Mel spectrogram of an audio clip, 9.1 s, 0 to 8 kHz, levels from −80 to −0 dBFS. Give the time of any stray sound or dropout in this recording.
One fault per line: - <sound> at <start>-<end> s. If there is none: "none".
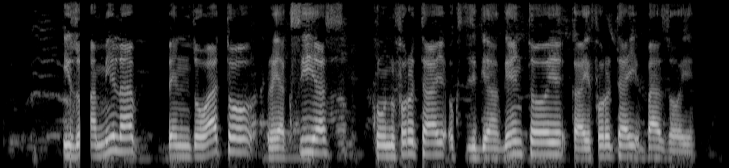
- dropout at 1.0-1.1 s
